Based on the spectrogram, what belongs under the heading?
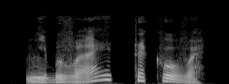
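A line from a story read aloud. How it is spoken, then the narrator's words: Surprised, sweet voice. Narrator (Russian): удивленно произнесла лихо все тем же милым голосом, который жутко не соответствовал внешности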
